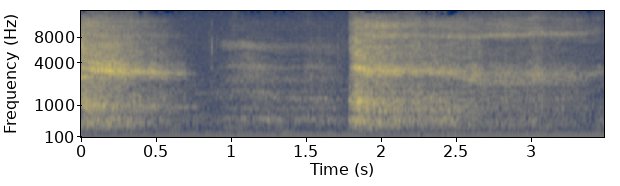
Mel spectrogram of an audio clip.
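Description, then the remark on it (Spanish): Heavy, excited breathing of a person shaking their body as an exercise: two long, forceful breaths, the second starting sharply and loud, with a steady low hum underneath and no talking. “Que tu respiración se exalte.”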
